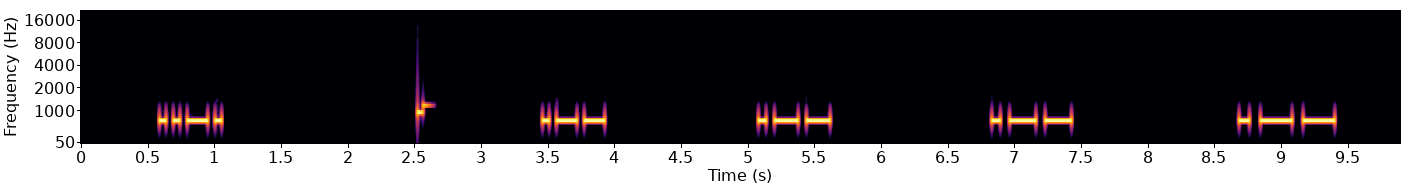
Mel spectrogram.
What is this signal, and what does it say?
Morse code, heard as a keyed tone, about 20 wpm, spaced as for 6 wpm, 700 Hz. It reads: F WWWW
